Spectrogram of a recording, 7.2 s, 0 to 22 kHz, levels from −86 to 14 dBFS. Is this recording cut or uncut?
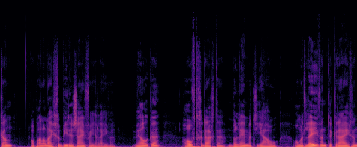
uncut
